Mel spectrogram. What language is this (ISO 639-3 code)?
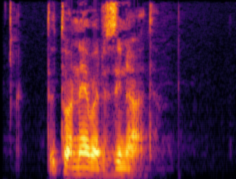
lav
